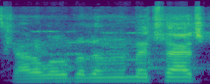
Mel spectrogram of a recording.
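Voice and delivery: ordinary talk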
